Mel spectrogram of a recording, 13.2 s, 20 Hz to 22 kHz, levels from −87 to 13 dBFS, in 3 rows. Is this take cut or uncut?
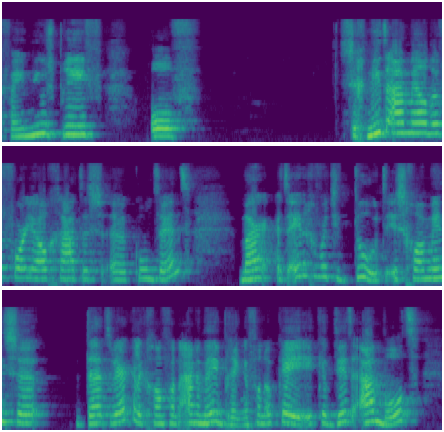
uncut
